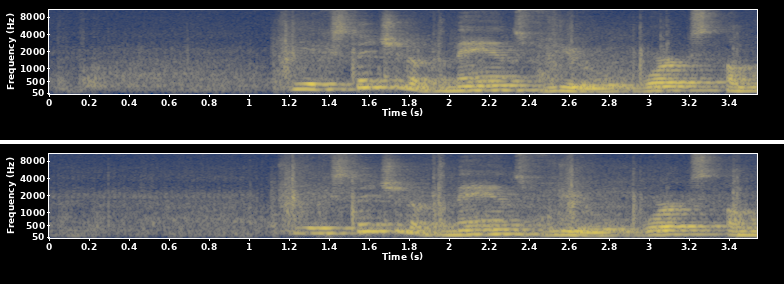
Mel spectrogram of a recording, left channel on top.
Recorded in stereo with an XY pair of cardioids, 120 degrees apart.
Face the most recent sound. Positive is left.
turn(degrees=30)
